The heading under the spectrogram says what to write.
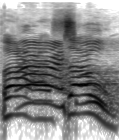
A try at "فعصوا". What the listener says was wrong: صوت پڑھنا ہے، سین نہیں، فعصوا، اور عین کی ادائیگی بھی کلیئر، فعصوا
